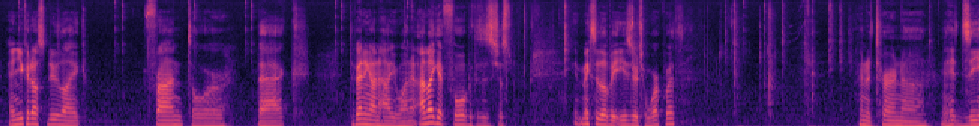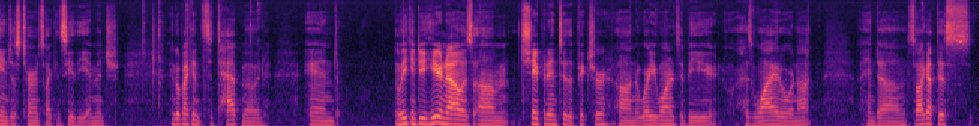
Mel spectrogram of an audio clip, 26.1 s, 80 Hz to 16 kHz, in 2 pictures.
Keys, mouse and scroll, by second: 8.6 KP_7, 10.9 z, 13.7 middle click, 15.3 Tab, 18.2-20.1 middle drag, 25.4-26.1 right drag.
